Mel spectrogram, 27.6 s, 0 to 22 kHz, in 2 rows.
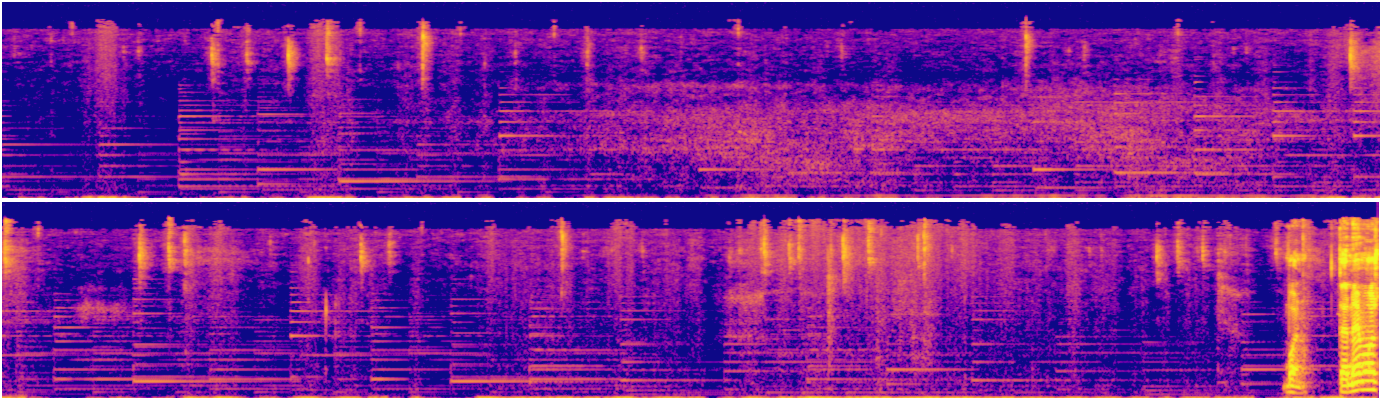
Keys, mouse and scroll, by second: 0.2 g, 1.4 g, 1.6 right click, 2.3 right click, 2.6-7.0 right drag, 6.5 g, 7.2 right click, 7.6-8.8 right drag, 8.3 g, 9.0 middle click, 9.2 middle click, 10.8 g, 12.2-14.1 drag, 12.4 g, 15.6 Tab, 18.5-19.9 drag, 21.1 KP_1, 24.7 a, 26.6 ctrl+s.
